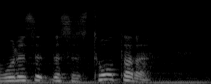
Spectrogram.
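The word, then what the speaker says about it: totara: This is Tora. T O T A R A is how you spell it.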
